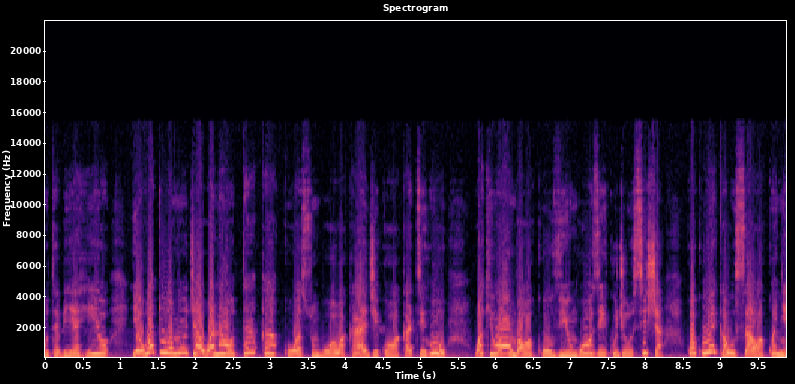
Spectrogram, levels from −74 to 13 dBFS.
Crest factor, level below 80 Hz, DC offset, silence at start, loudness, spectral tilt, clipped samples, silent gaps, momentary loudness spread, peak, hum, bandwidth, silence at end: 8 dB; -36 dBFS; under 0.1%; 0 s; -10 LUFS; -5 dB/octave; under 0.1%; none; 6 LU; -2 dBFS; none; 15.5 kHz; 0 s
